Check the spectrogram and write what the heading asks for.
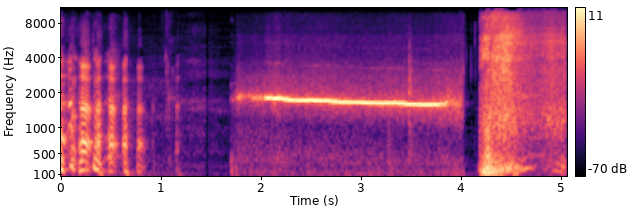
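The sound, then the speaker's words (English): A person vocally imitates an explosion as a sound effect for the end of an era: a long whistle sliding slowly downward over a breathy hiss, then a sudden loud, noisy burst. A short bit of speech comes before it. “Oh, so it's an explosion. Yeah, we like just nuked the era.”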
